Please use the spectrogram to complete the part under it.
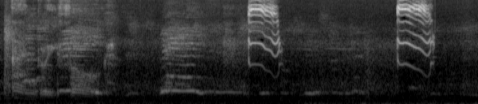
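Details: After a stretch of human speech, a desert rain frog gives two loud, shrill squeaks, each sliding downward, described as the war cry of a very angry frog.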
